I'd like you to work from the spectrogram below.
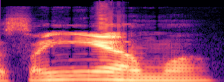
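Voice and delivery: संयम drawn out, nasal glide into य; slow pronunciation demo. Shown as a demonstration. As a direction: say संयम slowly for the learners. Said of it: "उसका उच्चारण य की तरह होता". (संयम को धीमे, य जैसी नासिक ध्वनि के साथ)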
